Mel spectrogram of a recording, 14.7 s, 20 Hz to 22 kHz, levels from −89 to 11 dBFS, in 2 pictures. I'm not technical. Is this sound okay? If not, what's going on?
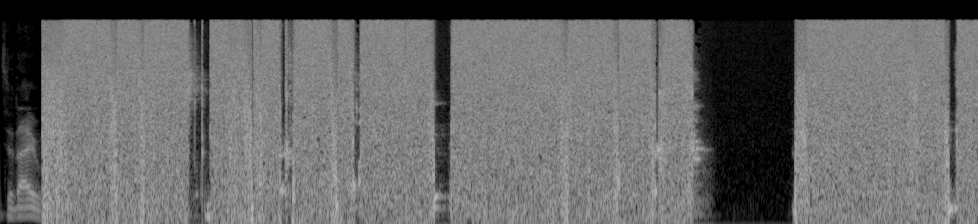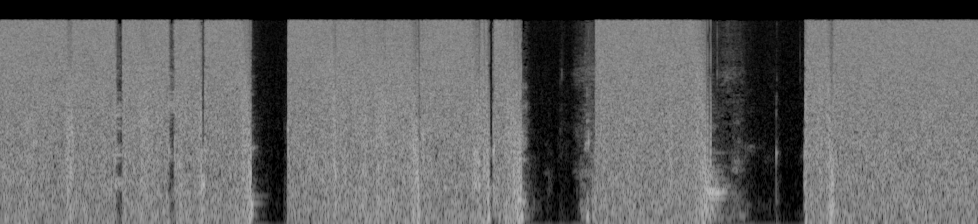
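No, it isn't. From about 0.31 s to the end, the speech turns into loud hiss, a case of samples built from the wrong bytes. The player is piecing each sample together wrongly, so the tiny jittery details come out huge.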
